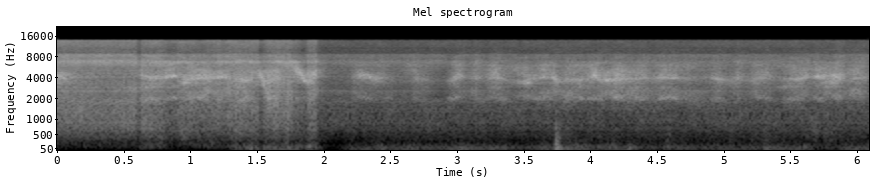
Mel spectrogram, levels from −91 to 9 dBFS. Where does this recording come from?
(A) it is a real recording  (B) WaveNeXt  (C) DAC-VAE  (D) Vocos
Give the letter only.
C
